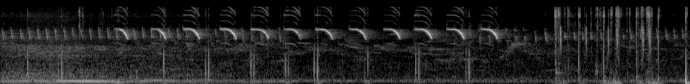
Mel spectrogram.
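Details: Ciblek sawah, the bar-winged prinia, kept in a house, gives a burst of about ten high, downward-slurred whistles in quick even rhythm, followed by clattering handling noise.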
